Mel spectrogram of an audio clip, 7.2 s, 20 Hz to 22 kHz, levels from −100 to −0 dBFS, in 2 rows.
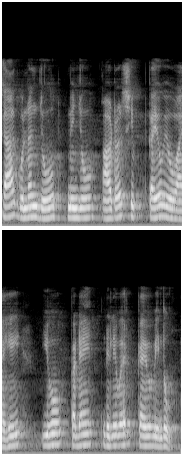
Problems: echo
